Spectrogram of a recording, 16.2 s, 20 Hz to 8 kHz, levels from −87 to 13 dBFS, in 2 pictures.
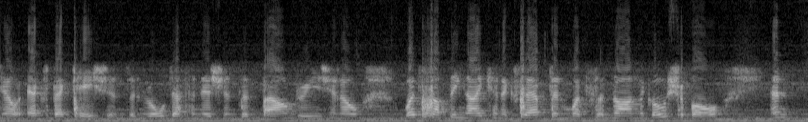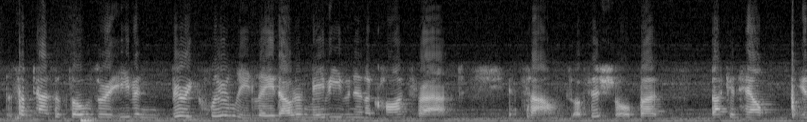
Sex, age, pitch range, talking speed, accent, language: female, 60-79, 120-155 Hz, 150 wpm, American, English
